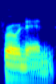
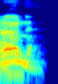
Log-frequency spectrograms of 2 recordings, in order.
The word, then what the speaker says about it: Frohnen: umlaut above the O in the middle of Frohnen. Is that how you pronounce it? Yeah, you got it. It's Yeah. actually the German word for indulge. Ooh, I like that. Nice. Frohnen.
